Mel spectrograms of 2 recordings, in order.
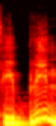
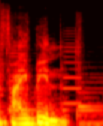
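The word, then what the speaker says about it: fibrin: LePage নাকি lipase ওকে এটা কি ফিব্রিন নাকি ফাইব্রিন এটা কি ফিব্রিনোজেন নাকি ফাইব্রিনোজেন এই উচ্চারণগুলো আছে এখানে নাটরি বললে কোন ভুল নাই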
